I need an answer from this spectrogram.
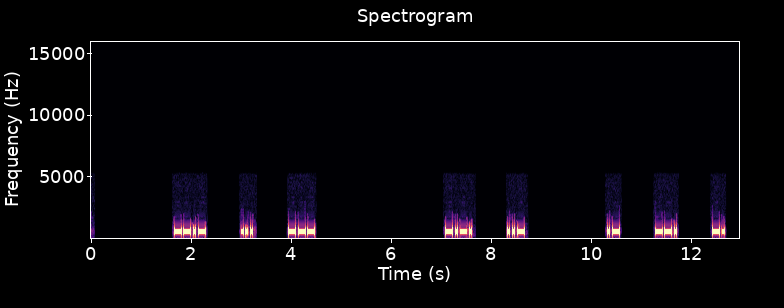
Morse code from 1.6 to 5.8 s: QSO

